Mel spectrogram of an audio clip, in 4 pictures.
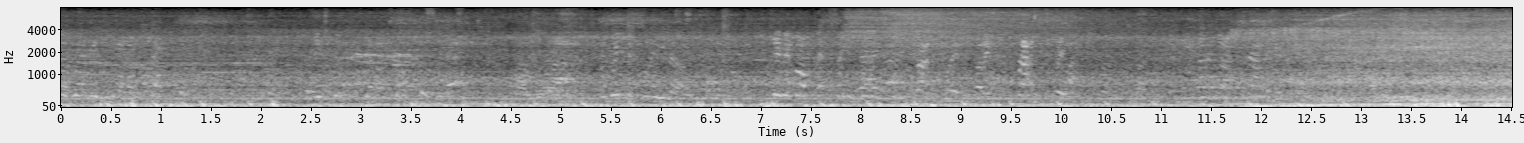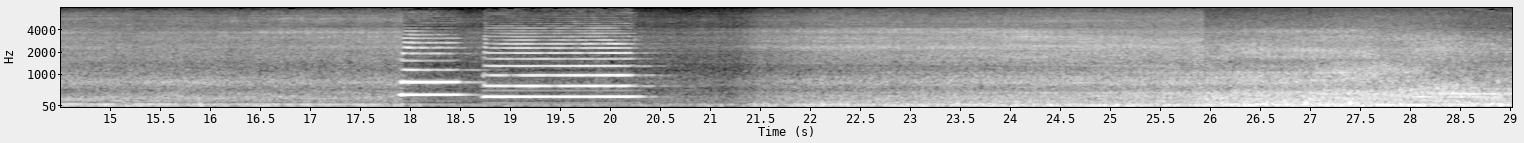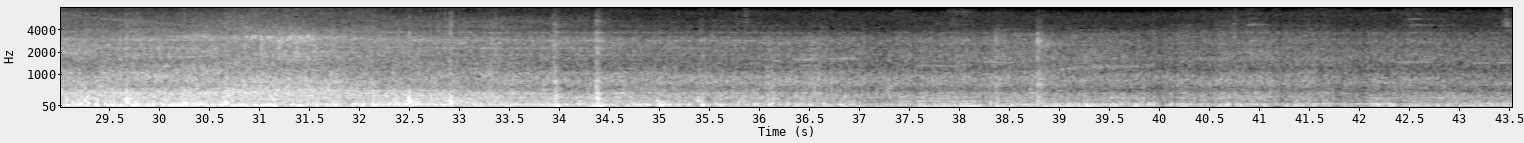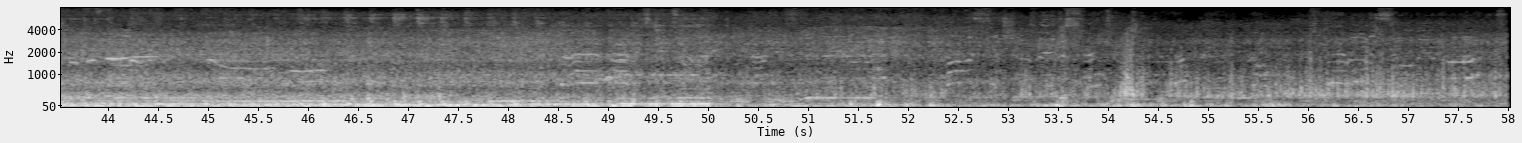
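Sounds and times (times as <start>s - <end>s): train engine rumbling: 0.0s - 58.0s
train two-tone horn: 17.9s - 20.8s.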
